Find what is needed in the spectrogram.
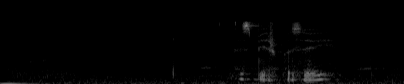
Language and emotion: Russian, neutral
